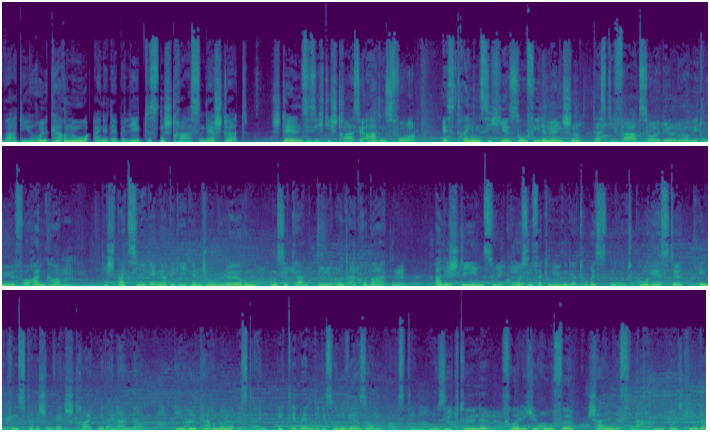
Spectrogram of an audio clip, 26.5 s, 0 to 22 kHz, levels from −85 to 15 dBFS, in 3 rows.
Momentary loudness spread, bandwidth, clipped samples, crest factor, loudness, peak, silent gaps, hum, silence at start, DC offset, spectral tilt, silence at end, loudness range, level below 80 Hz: 7 LU; 17.5 kHz; under 0.1%; 16 dB; -20 LUFS; -4 dBFS; none; none; 0 s; under 0.1%; -6.5 dB/octave; 0 s; 2 LU; -32 dBFS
